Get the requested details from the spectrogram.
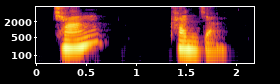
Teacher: that N at the end of the first syllable turns our unvoiced ch sound into j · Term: rule of voicing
